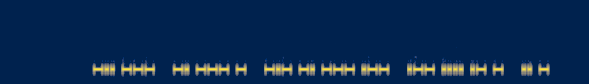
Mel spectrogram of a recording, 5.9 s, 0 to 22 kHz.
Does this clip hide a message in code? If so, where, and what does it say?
Yes: Morse code from 0.9 to 5.5 s, heard as a keyed tone, about 45 wpm, 700 Hz. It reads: DO NOT KNOW WHAT IT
